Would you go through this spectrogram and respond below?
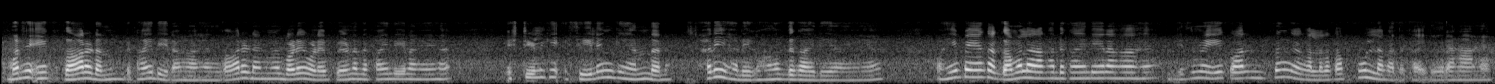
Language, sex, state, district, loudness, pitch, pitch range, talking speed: Hindi, female, Maharashtra, Aurangabad, -19 LUFS, 250 Hz, 225-285 Hz, 180 wpm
